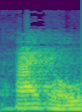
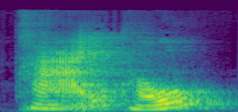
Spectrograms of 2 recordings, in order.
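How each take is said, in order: First: The first syllable has the high rising thái tone. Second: The first syllable has the dipping thải tone. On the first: The speaker calls it right. "là thái thủ kia" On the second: The speaker calls it wrong. "thái thủ này đọc thải nó kỳ quá"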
